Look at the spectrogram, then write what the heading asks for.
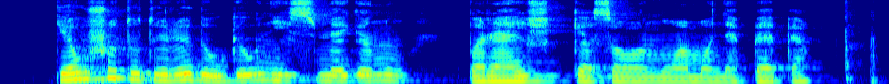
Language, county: Lithuanian, Kaunas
